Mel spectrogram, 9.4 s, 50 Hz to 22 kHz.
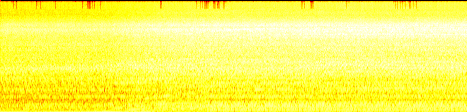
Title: rough idle e39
